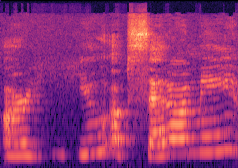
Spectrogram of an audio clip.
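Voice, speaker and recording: A woman puts on a character voice with an extremely high pitch. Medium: comedy sketch. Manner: naive, childish, mangles grammar.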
